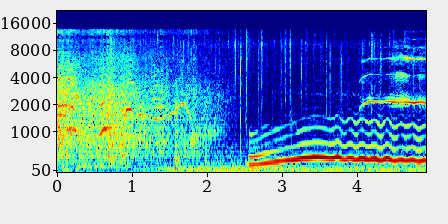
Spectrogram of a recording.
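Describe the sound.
Water splashes and sloshes as people swim at a summer camp. The splashing fills the first half, then a voice holds a long, wavering note.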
